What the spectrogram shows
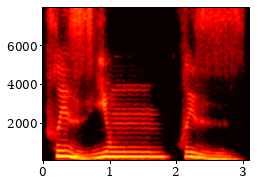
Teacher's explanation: there is safir on za and there is rakhawa. The sound should flow.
